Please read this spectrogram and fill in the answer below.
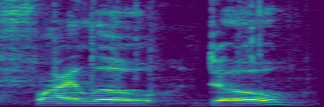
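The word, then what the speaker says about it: phyllo: We're going to start working with something called Phoe and it's spelled P H Y L L O.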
